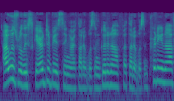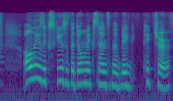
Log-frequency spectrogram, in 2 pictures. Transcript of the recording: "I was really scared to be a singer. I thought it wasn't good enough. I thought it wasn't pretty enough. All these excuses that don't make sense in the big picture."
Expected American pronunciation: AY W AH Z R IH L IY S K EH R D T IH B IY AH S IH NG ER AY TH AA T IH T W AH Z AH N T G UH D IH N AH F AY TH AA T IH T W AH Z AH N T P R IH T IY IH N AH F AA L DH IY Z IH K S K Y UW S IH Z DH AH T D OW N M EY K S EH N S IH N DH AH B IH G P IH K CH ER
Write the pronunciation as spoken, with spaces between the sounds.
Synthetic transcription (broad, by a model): AY W AH Z R IH L IY S K EH R D T IH B IY AH S IH NG ER AY TH AA T IH T W AH Z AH N G UH D IH N AH F AY TH AA T IH T W AH Z N P R IH T IY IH N AH F AA L DH IY Z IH K S K Y UW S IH Z DH AH T D OW N M EY K S EH N S N DH AH B IH G P IH K CH ER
